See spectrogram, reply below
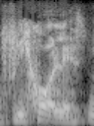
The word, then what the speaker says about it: frijoles: El Bonanza es un juego de negociación, donde tú tienes que negociar, y acá te vas a reír, porotos o frijoles, no sé cómo les dicen en Colombia. – Frijoles. Nosotros le ponemos acento en la I, los mexicanos en la O.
